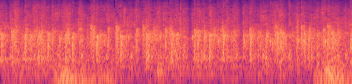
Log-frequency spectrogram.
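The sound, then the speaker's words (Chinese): Audience applause welcomes a speaker at an evening cultural salon lecture: a dense, steady wash of many hands clapping, loud and unbroken for the whole stretch, with no voices over it. “咁我哋今晚嘅讲者系罗永生教授啦，我哋先俾啲掌声啊，新哥。”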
